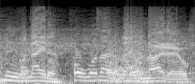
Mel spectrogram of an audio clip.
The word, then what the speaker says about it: Oneida: Oneida. I don't want to say his name. Right. Oh, yeah. Oneida, like the silverware.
